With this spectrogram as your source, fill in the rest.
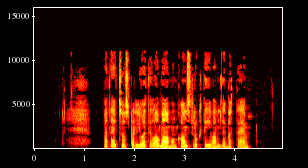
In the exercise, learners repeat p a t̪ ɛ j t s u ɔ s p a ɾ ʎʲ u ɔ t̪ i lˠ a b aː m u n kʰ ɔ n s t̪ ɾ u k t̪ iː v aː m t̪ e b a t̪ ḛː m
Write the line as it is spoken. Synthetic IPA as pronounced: p a t̪ ɛ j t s u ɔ s p a ɾ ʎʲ u ɔ t̪ i lˠ a b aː m u n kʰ ɔ n s t̪ ɾ u k t̪ iː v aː m d̪ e b a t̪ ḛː m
